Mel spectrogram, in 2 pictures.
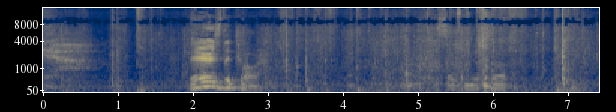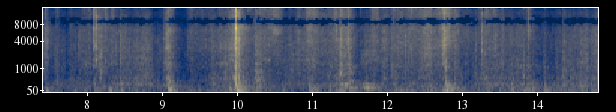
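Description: Fingers tap and scratch on a cardboard box.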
